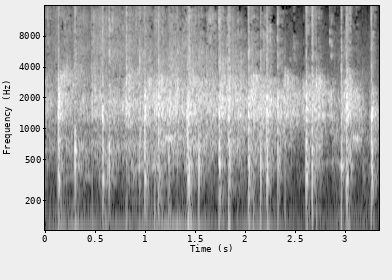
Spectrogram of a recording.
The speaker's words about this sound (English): My God. You receive that, clap your hands.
